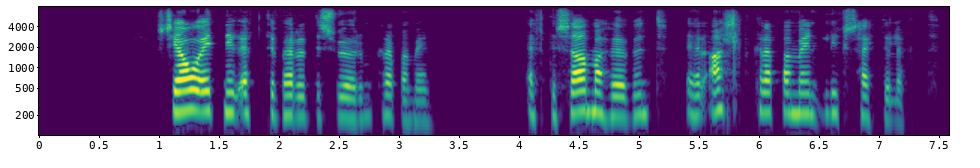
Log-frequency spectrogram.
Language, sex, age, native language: Icelandic, female, 50-59, Icelandic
